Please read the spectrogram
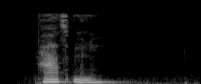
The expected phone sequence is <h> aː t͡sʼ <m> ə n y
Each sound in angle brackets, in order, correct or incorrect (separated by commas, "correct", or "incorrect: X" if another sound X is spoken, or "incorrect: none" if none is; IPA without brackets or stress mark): correct, correct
